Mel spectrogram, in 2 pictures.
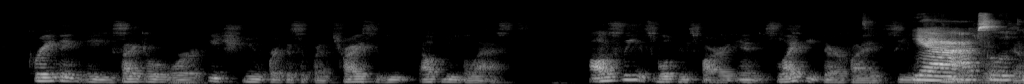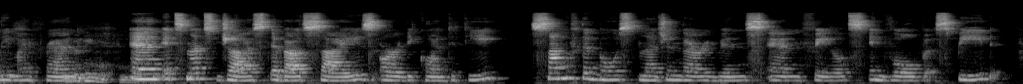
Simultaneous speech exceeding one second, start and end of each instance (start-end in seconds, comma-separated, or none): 9.1-10.5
